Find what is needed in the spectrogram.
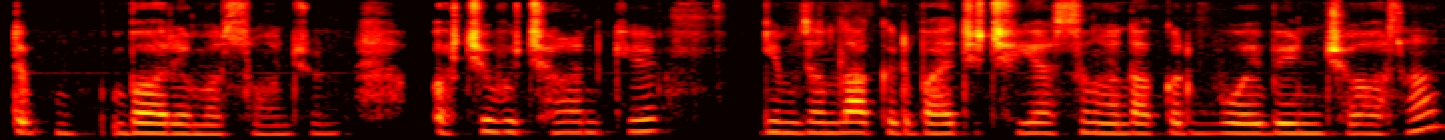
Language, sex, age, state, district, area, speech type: Kashmiri, male, 18-30, Jammu and Kashmir, Srinagar, urban, spontaneous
